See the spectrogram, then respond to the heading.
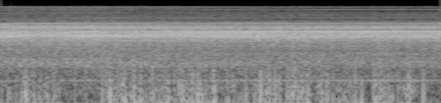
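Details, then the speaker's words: Angle grinder run after servicing and reassembling the gearbox: steady, even high-pitched whine at full speed with no grinding or rattle. Under load the revs rise and it doesn't heat up; it runs fine. "послушайте Да в нагрузку поднимаются обороты не греется порядок"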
